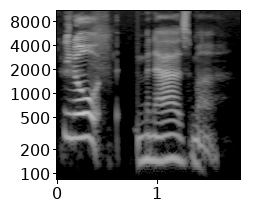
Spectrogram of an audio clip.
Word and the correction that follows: Mazama: mazama. There's no N there. You just like threw an N at the before the Z there.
